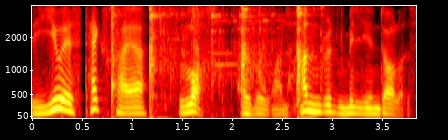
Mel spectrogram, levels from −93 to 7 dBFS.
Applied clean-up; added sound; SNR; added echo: none; Shatter; 10 dB; none.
